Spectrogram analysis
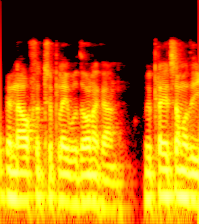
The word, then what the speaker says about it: Undergang: I mean, in America we would just say Undergang, but how is the correct way of saying it? Oh, we say Undergang.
